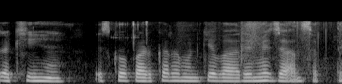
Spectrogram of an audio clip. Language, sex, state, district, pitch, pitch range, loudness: Hindi, female, Chhattisgarh, Bastar, 165 Hz, 160-175 Hz, -22 LUFS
